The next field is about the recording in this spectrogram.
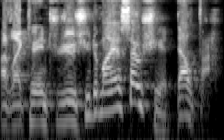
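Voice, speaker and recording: A man's voice: mid-range voice, very animated, fast talker, fairly bright tone. A man playing a genial, learned older leader of adventurers in an audio drama, speaking in an erudite manner. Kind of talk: audio drama acting and narration.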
